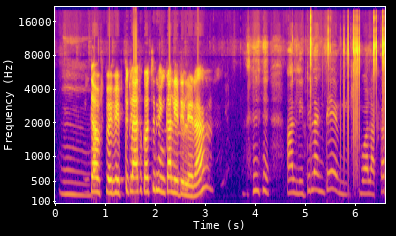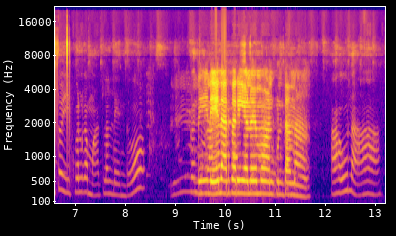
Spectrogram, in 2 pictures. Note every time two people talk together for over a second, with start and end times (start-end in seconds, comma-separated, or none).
9.5-11.4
